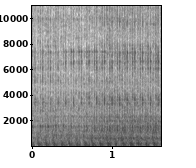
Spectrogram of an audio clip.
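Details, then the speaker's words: Kawasaki Rouser 135 that suddenly died, now running: single-cylinder idle with rapid uneven beat and clattery, rattling top end; exhaust manifold found cracked; mechanic unhappy with the noise, plans to pull engine again. "Ayan tingnan niyo pakingan niyo yung andar yun Ayaw na hindi naka neutral ayan ayan oh maingay"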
